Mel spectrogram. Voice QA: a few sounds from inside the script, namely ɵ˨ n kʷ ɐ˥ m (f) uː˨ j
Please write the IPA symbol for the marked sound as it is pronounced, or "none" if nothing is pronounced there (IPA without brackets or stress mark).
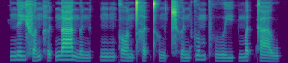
pʰ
